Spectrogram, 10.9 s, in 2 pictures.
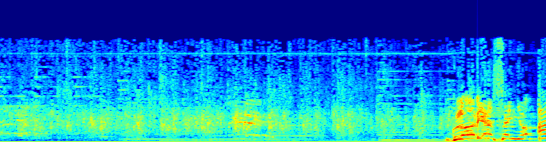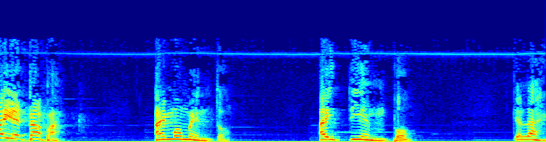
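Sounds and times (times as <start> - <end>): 
audience applause: 0.0 - 5.2
speech: 4.6 - 6.2, 7.0 - 7.8, 8.7 - 9.7, 10.6 - 10.9.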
